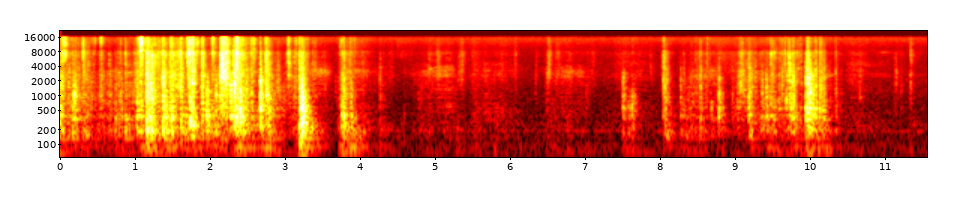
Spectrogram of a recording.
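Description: Stiff plastic packaging crinkles and rustles as hands handle it.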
